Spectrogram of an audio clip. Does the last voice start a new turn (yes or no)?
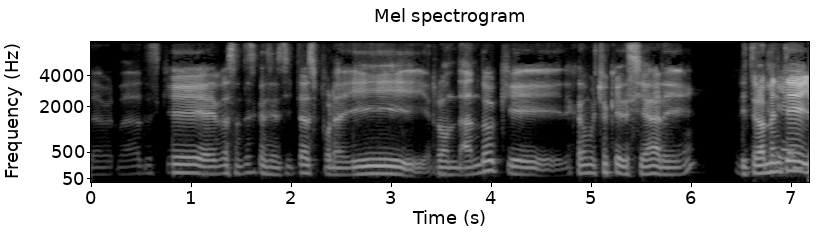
no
